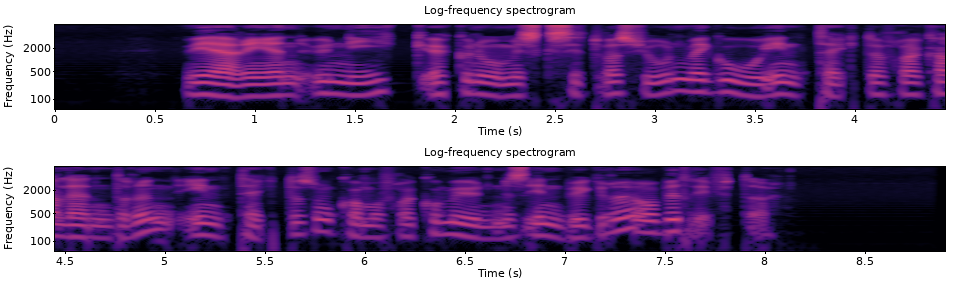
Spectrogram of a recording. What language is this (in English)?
Norwegian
